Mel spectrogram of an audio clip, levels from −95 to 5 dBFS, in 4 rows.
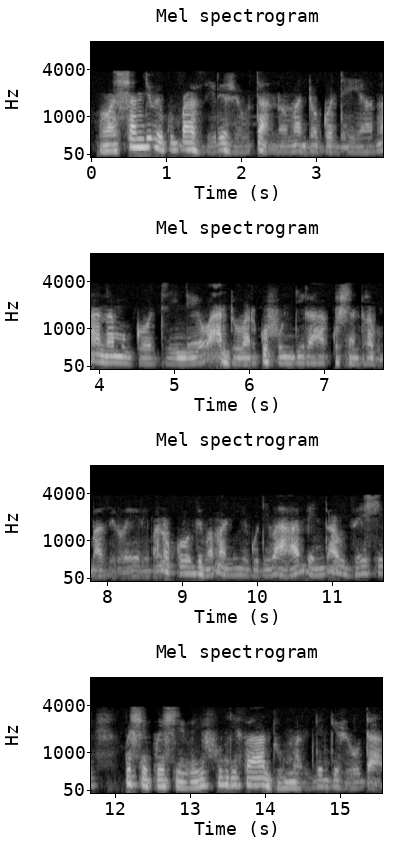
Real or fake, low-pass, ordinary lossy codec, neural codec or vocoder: real; 7.2 kHz; AAC, 16 kbps; none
